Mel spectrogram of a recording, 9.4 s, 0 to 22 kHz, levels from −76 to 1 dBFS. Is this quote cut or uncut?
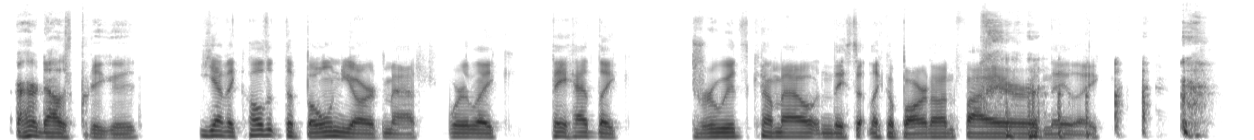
uncut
